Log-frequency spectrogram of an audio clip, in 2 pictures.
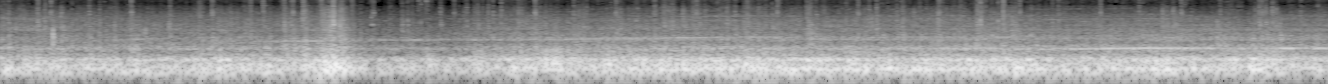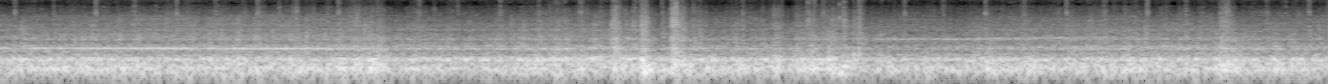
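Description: Tyres crunch and rumble over a rough dirt road.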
